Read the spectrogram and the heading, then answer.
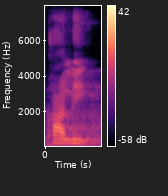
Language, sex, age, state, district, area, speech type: Marathi, female, 45-60, Maharashtra, Mumbai Suburban, urban, read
